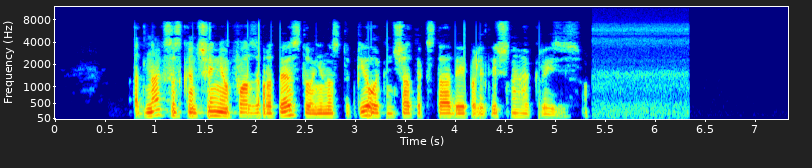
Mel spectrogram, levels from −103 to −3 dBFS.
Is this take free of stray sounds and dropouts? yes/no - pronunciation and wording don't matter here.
yes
